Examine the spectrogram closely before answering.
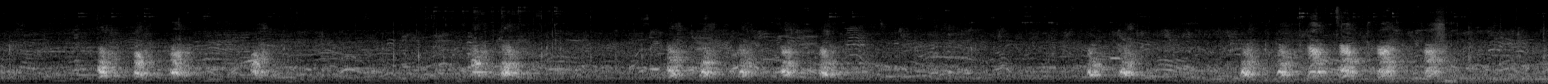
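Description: A dog barks loudly in short bursts nearby.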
